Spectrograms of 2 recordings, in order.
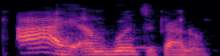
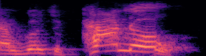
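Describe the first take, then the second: First: The stress falls on the word I. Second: The stress falls on the word Kano. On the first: The speaker, not anyone else, is going. "means that it is I" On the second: The destination is this place, not another. "it is Kano I'm going to"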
